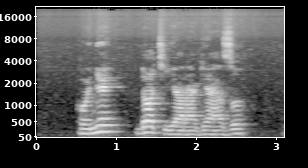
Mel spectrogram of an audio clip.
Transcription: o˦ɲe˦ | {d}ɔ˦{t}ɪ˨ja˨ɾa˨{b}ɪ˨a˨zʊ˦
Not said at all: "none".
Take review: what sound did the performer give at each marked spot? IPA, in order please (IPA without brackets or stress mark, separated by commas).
d, t͡ʃ, ɡ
